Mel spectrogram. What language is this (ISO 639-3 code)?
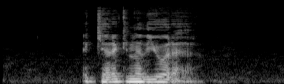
kab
